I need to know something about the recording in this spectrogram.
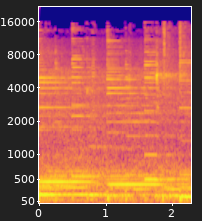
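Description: Guitar playing an instrumental melody, a run of plucked notes that each ring on before the next.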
